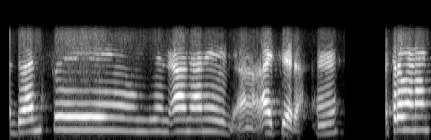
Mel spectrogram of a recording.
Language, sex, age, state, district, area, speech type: Malayalam, female, 60+, Kerala, Wayanad, rural, conversation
